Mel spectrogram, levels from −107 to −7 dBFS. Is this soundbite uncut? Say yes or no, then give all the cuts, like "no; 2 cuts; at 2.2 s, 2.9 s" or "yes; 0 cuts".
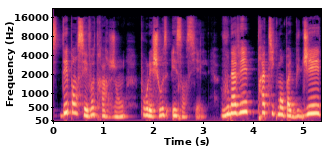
yes; 0 cuts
